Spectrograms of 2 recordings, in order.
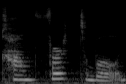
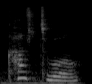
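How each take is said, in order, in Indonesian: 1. Kata itu diucapkan dengan empat suku kata. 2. Kata itu diucapkan dengan tiga suku kata. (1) "bukan comfortable, jadi nggak empat syllables" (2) "tiga suku kata, comfortable"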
